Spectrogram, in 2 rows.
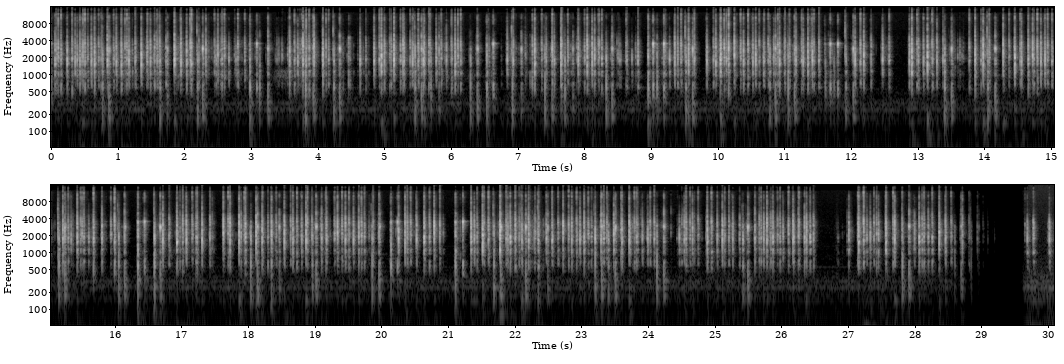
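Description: Mechanical keyboard with Gazzew U4T 65g tactile switches, SA-profile double-shot ABS keycaps, an FR4 plate and an aluminium case, typed on fast: a dense run of keystroke clacks. It breaks off near the end, with one more short flurry before a brief pause.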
